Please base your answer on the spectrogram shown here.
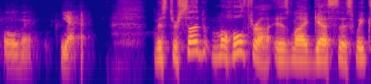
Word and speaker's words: Malhotra: say his last name sud welcome so s mahotra that's that's my c yeah yeah Mr sud multra is my guest this week sud welcome thank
